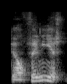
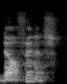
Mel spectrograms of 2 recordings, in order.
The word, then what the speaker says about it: Delphinus: Delphinus. Delphinus. Delphinus. I've learned how to pronounce it after all these years.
